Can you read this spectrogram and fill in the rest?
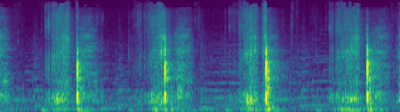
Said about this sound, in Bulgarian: Чудесна е за през лятото, много лека и вкусна и започва с зеленчука, който както и да го режа, каквото и да го правя, накрая все съм просълзена. Нарязвам го на полумесеци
